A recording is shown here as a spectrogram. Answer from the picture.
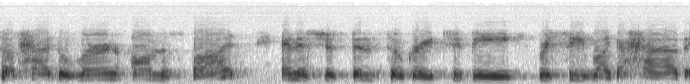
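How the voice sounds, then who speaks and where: There is noticeable noise in the background. Her pace, as a woman speaking, is moderate. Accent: American. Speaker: ring announcer and singer. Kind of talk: interview answer.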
